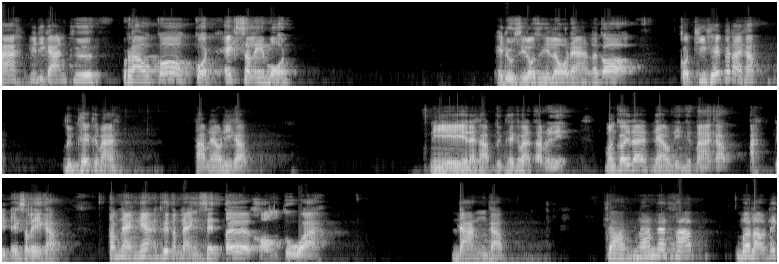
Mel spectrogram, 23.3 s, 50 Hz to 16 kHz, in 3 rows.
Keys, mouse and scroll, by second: 0.4 scroll down 1, 1.0 middle click, 1.4-2.2 scroll up 4, 4.3 click, 5.4-5.7 scroll up 1, 5.7 middle click, 7.0 scroll up 1, 8.5 click, 8.5 t, 8.7-9.5 scroll down 2, 11.2 click, 12.1-13.3 scroll up 3, 12.1 space, 13.1 middle click, 13.5-14.1 scroll down 2, 15.2 click, 15.7-16.5 scroll up 4, 16.3 middle click, 16.9-17.2 scroll down 2, 17.4 click, 18.0-19.0 scroll up 4, 19.0 middle click, 19.9-20.7 scroll down 4, 20.5 middle click, 21.1-22.8 scroll up 6, 22.3 middle click, 22.8 space, 22.9 click.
